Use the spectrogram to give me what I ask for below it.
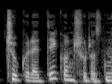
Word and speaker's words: chocolate con churros: Le, je le, enfin, je le prononce comme je peux, hein, mais on dirait non, donc ça, se prononce vraiment chocolaté con churros, non chocolate ou chocolat.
